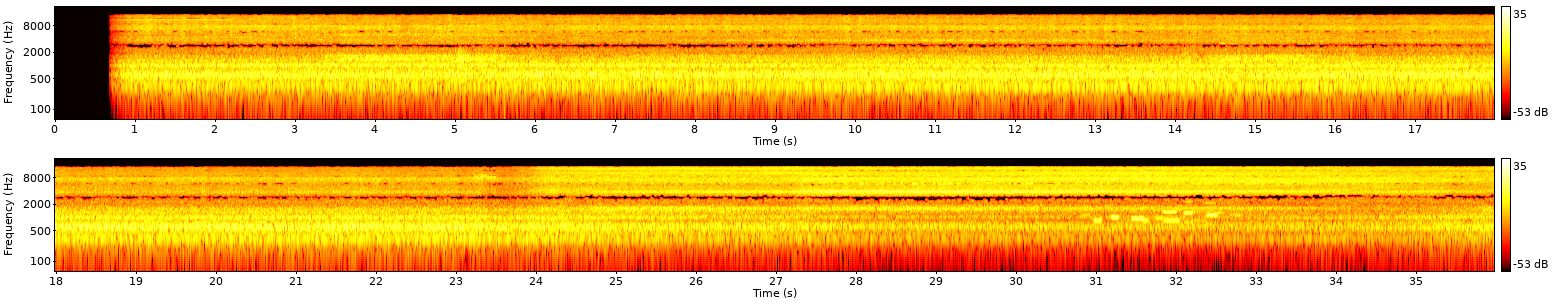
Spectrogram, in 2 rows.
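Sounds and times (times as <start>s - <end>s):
milling spindle whine: 0.7s - 35.9s
faint cutting squeal: 2.2s - 6.1s, 14.0s - 16.5s, 24.5s - 35.9s.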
